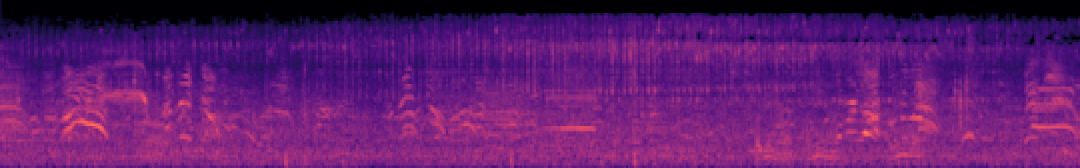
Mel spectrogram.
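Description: Soccer spectators and players calling out during play: scattered short shouts from several voices, loudest about a second in and again near the end, over low background chatter.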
